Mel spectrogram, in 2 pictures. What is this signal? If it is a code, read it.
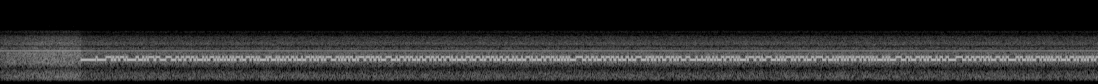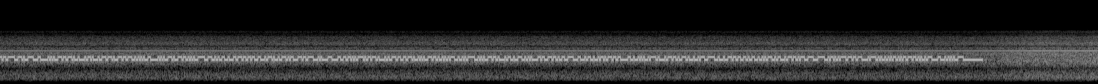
RTTY (75 baud, 170 Hz shift), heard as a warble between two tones, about 1260 Hz centre, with radio static and a steady whistle near 1830 Hz. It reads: CEMOI KAFJH XBFIQ DORLE GOALW IHQHN WCQHU JXTIU PPODL BMQFU XEHOJ UTCDD RKXOG BWVTI GNVLY YGADD THOVY HKGAH NYVYH YTNWU LCHAB OXMIR KAIHY JZJTY KPNXL WOCPD VPYEK AQZTQ IWJNC ZOTDE MEFSS FMCYO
